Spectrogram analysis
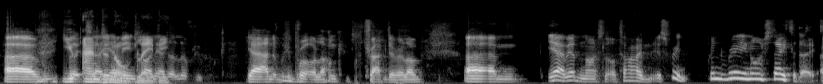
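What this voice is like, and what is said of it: Regional accent that sounds sarcastic. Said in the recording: “That sounded sarcastic, but it really wasn't. ... That's just my accent. Everything sounds sarcastic when you're from my neck of the woods.”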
